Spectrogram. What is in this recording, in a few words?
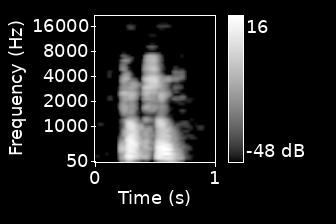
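"topsail", British English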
